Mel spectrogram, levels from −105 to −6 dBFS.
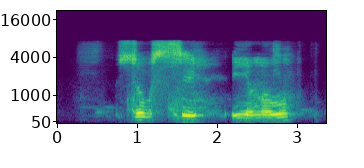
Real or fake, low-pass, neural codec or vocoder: fake; 7.2 kHz; codec, 44.1 kHz, 2.6 kbps, DAC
